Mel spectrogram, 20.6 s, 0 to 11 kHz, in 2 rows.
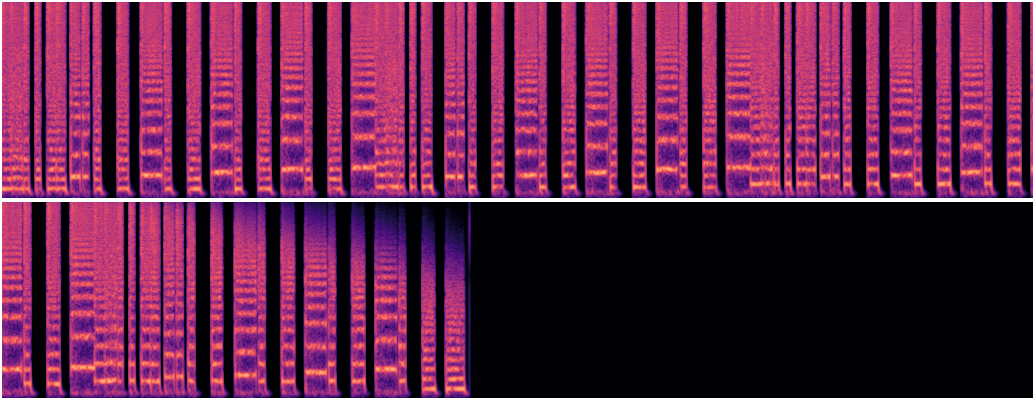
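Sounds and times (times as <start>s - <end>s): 
future rave synth loop in E minor at 128 BPM: 0.0s - 15.0s.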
